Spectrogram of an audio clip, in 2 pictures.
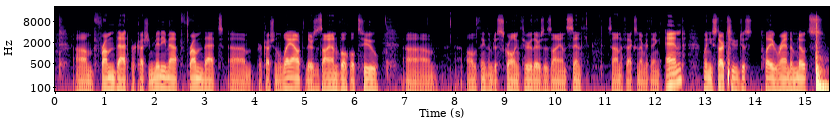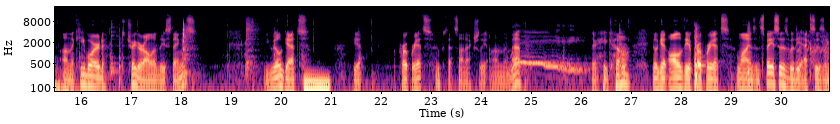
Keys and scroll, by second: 0.3 Down, 1.7 Down, 2.7 Down, 6.2 Down, 6.9 Down, 7.5 Down, 8.0 Down, 8.5 Down, 10.7 Down, 14.4 5, 15.5 typing, 17.3 5, 18.3 typing, 19.5 typing, 20.7 typing, 21.8 typing, 23.4 Left, 23.7 BackSpace, 24.9 5, 27.0 5, 28.5 typing, 29.6-30.9 typing.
